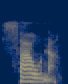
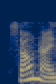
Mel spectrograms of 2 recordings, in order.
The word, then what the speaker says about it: sauna: many people know that it is actually a finnish word and we pronounce it sauna sauna is dating thousands of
